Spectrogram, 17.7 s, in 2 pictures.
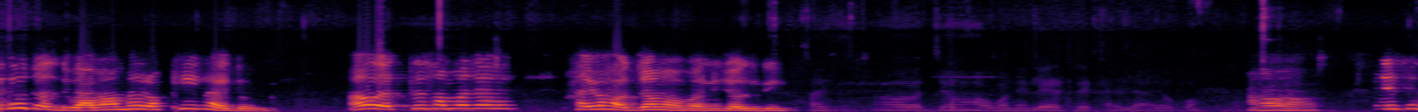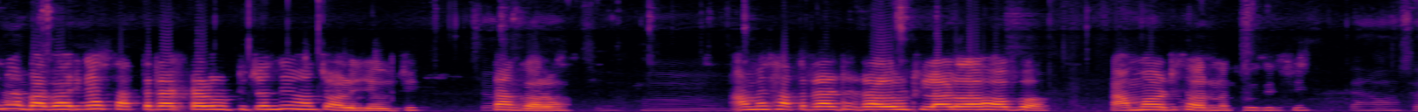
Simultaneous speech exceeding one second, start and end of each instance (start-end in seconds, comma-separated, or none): none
